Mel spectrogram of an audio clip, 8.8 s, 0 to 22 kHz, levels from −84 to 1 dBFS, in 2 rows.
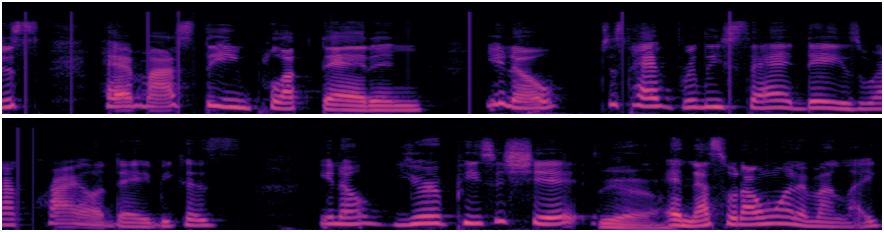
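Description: A digital link feeds a receiver running on its own clock rather than locked to the sender, and the two clocks differ by a few hundred parts per million. From 0.12 s to 8.76 s they slip past each other about every 70 ms, each time misreading a sample or so and dropping or repeating one. The result is word clock ticks: around a hundred sharp clicks of uneven strength at a steady rate throughout the speech.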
